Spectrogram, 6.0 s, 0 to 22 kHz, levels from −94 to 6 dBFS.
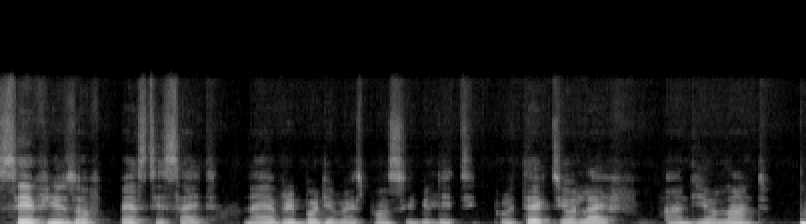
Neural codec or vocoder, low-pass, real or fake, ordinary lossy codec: vocoder, 44.1 kHz, 128 mel bands, Pupu-Vocoder; 14.4 kHz; fake; none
